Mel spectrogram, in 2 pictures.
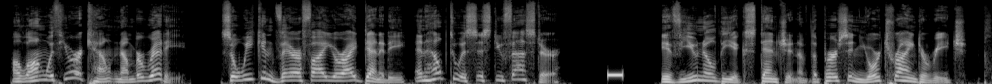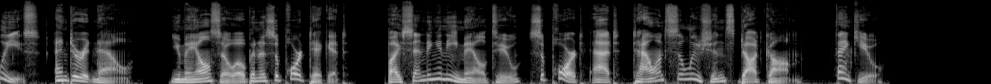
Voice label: On Hold Messaging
